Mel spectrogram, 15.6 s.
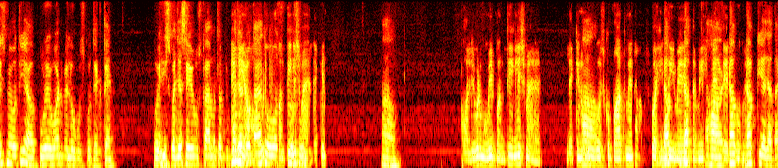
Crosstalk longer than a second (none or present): present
